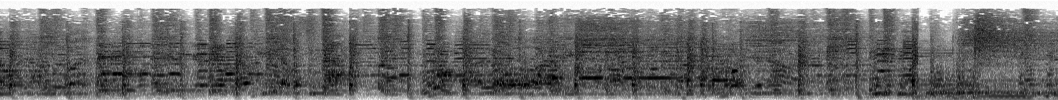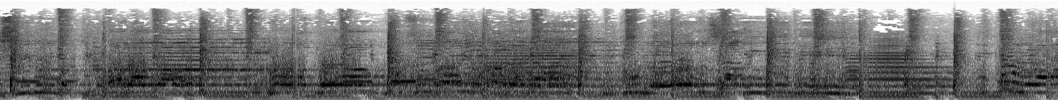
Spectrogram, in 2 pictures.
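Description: Live band playing an upbeat ska-like song with saxophone and singing over keyboard and drums; a steady bass line comes in about nine seconds in.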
